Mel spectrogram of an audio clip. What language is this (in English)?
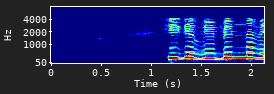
Kannada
